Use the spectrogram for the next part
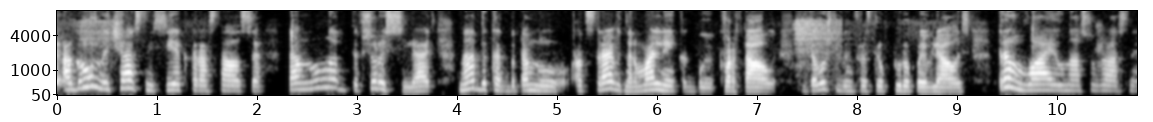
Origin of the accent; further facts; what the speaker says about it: Omsk, Omsk Oblast, Russia; moved away; я из Омска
